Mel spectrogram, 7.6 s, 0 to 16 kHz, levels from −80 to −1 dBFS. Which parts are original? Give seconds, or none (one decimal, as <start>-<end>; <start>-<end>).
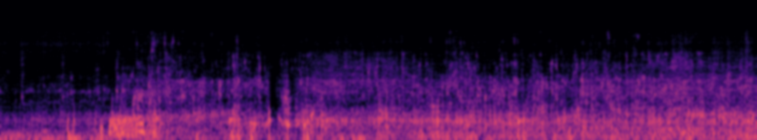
1.4-3.1; 4.5-6.5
